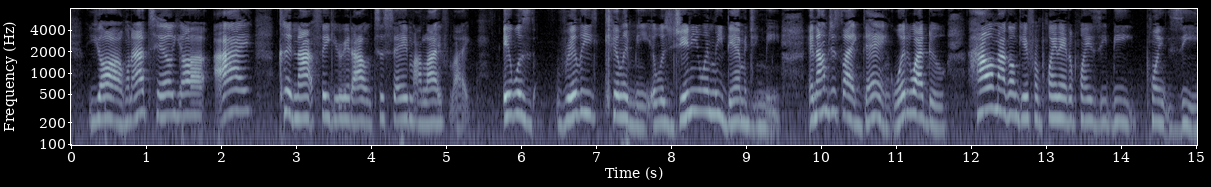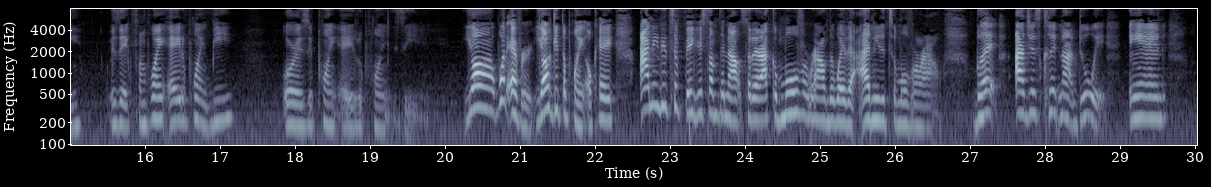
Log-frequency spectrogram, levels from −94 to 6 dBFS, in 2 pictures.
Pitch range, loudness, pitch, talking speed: 200-255 Hz, -28 LUFS, 225 Hz, 200 wpm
